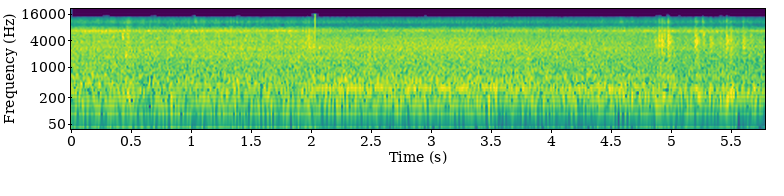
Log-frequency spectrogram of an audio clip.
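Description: Steady drone of a parked jet airliner on the apron, its engine or auxiliary power unit running, with a steady hum at one pitch from about two seconds in.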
